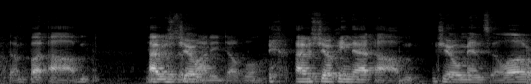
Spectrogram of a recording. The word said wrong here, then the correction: Mazzello: Mazzello, right? – Mazzello, whatever.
